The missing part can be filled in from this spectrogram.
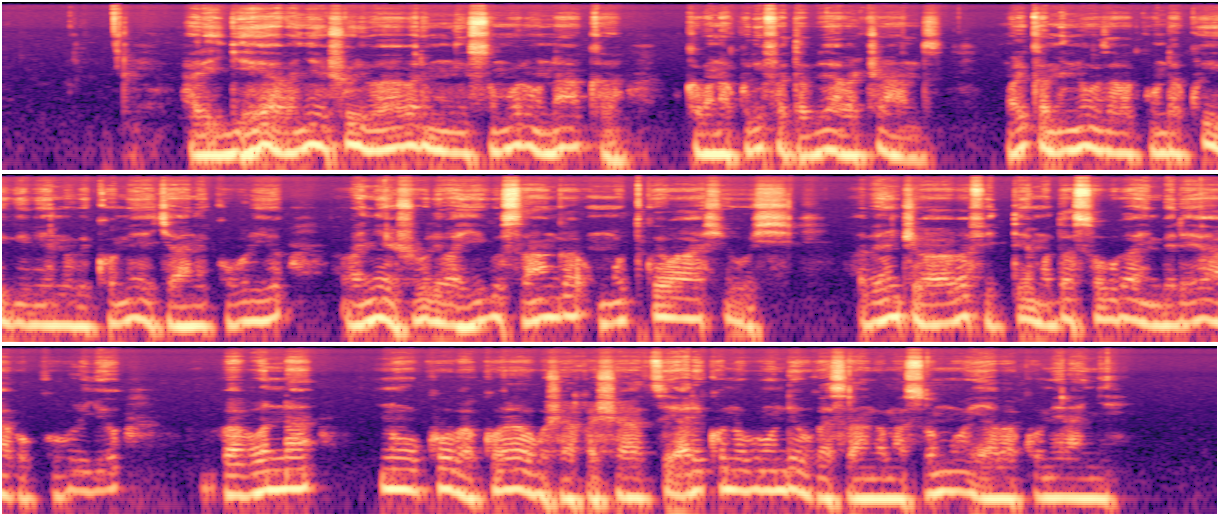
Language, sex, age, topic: Kinyarwanda, male, 25-35, education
